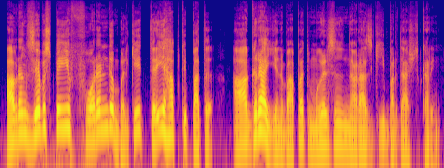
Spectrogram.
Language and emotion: Kashmiri, neutral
